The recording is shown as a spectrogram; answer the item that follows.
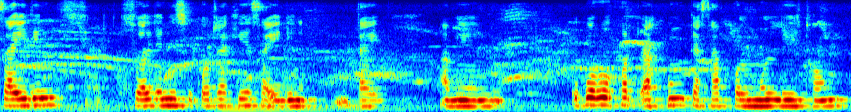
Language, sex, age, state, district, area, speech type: Assamese, female, 60+, Assam, Dibrugarh, urban, spontaneous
